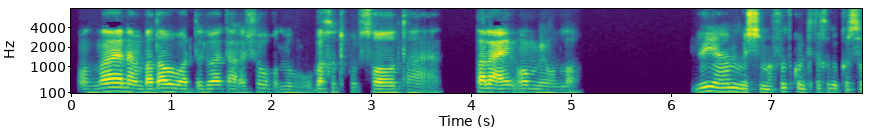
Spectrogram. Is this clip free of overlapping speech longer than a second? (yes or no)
yes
